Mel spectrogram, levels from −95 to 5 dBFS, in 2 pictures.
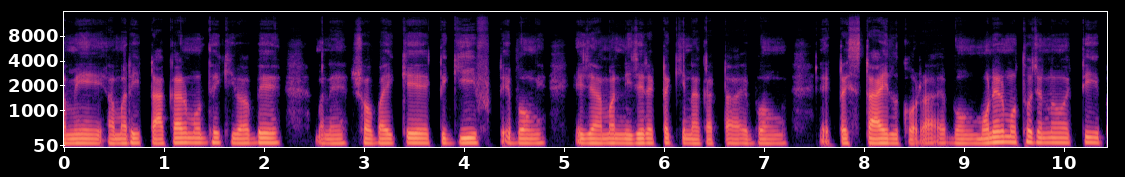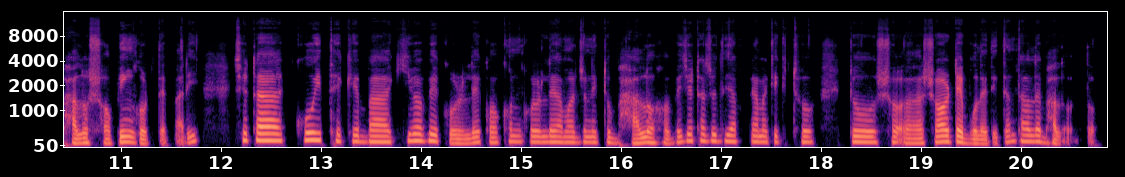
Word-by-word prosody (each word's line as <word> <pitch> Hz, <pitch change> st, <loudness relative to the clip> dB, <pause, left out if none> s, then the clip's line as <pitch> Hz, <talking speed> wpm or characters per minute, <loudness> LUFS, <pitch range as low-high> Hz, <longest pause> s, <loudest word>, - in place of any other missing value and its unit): আমি 115 Hz, +1 st, +2 dB, 0.3 s
আমার 115 Hz, 0 st, +1 dB
এই -, -, -2 dB
টাকার 130 Hz, +3 st, +3 dB
মধ্যে 130 Hz, +1 st, 0 dB
কীভাবে 120 Hz, +1 st, +2 dB, 0.5 s
মানে 115 Hz, 0 st, -2 dB, 0.3 s
সবাইকে 120 Hz, +1 st, +2 dB, 0.2 s
একটি 125 Hz, -, -4 dB
গিফট 125 Hz, +1 st, +3 dB, 0.2 s
এবং 120 Hz, 0 st, +2 dB, 0.5 s
এই 120 Hz, -, +3 dB
যে 120 Hz, -, +5 dB
আমার 120 Hz, 0 st, +2 dB
নিজের 120 Hz, +1 st, +3 dB
একটা 130 Hz, -, -1 dB
কেনা-কাটা 110 Hz, 0 st, -2 dB, 0.2 s
এবং 115 Hz, 0 st, -3 dB, 0.6 s
একটা 120 Hz, -, -1 dB
স্টাইল 120 Hz, -1 st, +5 dB, 0.2 s
করা 115 Hz, +2 st, -1 dB
এবং 120 Hz, -2 st, -2 dB, 0.2 s
মনের 140 Hz, +5 st, +6 dB
মতো 140 Hz, +2 st, -1 dB
যেন 130 Hz, 0 st, +1 dB, 0.2 s
একটি 140 Hz, +1 st, -2 dB, 0.2 s
ভালো 120 Hz, +1 st, +1 dB
শপিং 135 Hz, +7 st, +1 dB
করতে 110 Hz, -, -3 dB
পারি। 145 Hz, +4 st, -4 dB, 0.4 s
সেটা 190 Hz, 0 st, +4 dB, 0.4 s
কই 200 Hz, 0 st, +5 dB, 0.2 s
থেকে 165 Hz, -1 st, -4 dB
বা 155 Hz, 0 st, +4 dB, 0.2 s
কীভাবে 180 Hz, 0 st, +1 dB
করলে 115 Hz, +3 st, -1 dB, 0.2 s
কখন 145 Hz, +4 st, -4 dB
করলে 150 Hz, 0 st, 0 dB
আমার 145 Hz, -1 st, -2 dB
জন্য 145 Hz, -1 st, -2 dB
একটু 140 Hz, -, -5 dB, 0.2 s
ভালো 125 Hz, +4 st, +1 dB
হবে 115 Hz, +5 st, -5 dB
যেটা 175 Hz, 0 st, -1 dB
যদি 170 Hz, 0 st, -2 dB
আপনি 160 Hz, 0 st, -22 dB
আমাকে 150 Hz, 0 st, -3 dB
কিছু -, -, -10 dB, 0.4 s
একটু 155 Hz, -, -3 dB, 0.3 s
শ -, -, -12 dB, 0.4 s
শর্টে 155 Hz, 0 st, +4 dB
বলে 110 Hz, -1 st, +1 dB
দিতেন 150 Hz, -, -6 dB
তাহলে 165 Hz, -1 st, +1 dB
ভালো 105 Hz, -2 st, -3 dB
হতো। -, -, -16 dB
125 Hz, 160 wpm, -23 LUFS, 115-150 Hz, 0.6 s, মনের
